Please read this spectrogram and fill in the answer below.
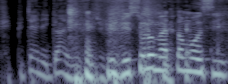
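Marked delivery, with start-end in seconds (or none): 0.9-2.3 put-on Kinshasa accent. Retelling his angry words to a teammate after a goal: imitating own past accent. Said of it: "avec mon accent, euh, tout ça, ça ressort bizarre".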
